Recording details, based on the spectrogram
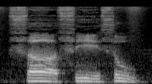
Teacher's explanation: اس کو سا نہیں پڑھنا، اس میں سیٹی کی آواز نہیں ہے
